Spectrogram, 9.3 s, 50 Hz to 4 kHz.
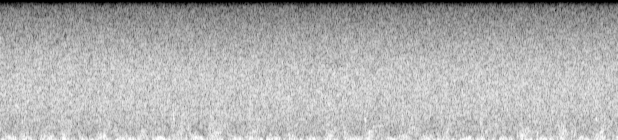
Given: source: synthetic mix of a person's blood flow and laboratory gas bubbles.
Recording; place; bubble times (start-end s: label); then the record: Doppler ultrasound of blood flow; precordium
7.51-7.62 s: bubbles
7.72-7.87 s: bubbles
8.37-8.53 s: bubbles
From the record:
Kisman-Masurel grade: 212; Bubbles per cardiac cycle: several, 3 to 8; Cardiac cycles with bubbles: 1 to 10%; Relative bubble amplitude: moderate (0.250 to 0.450); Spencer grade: 1 (occasional bubble signal discernible with the cardiac motion signal, with majority of cardiac periods free of bubbles); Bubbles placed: anywhere in the cardiac cycle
